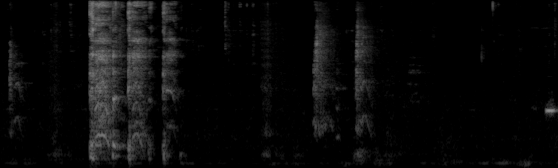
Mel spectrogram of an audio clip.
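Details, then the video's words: Parrot imitating a human cough: a cluster of three harsh, breathy, broadband coughs in quick succession, a pause, then two softer coughs, with near silence between bursts. "Parrot coughing like humans"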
